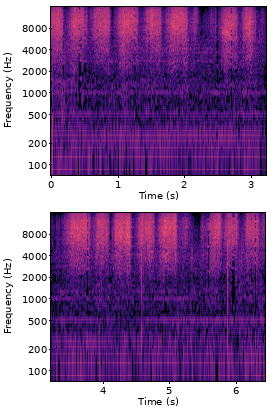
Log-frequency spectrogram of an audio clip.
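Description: Repeated rasping strokes of something being rubbed or scrubbed by hand against a hard surface, about two strokes a second, with a faint steady hum underneath.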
